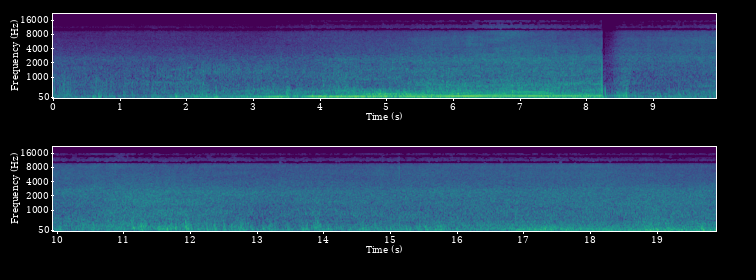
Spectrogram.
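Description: Heavy rain and tyre hiss on a wet city street. A vehicle engine's low hum is loudest about four to eight seconds in, then cuts off suddenly.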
